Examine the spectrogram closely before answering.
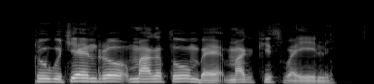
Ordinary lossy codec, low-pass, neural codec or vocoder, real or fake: none; 7.2 kHz; none; real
